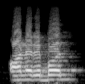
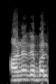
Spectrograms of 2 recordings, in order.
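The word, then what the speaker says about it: honorable: जब इनके first letter को साइलेंट करते ना, चलो तो यहां से पढ़ोगे आवर, ऑनरेबल, ऑनरेबल man, honest, है ना।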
